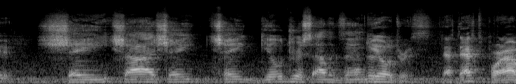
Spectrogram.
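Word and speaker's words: Shai Gilgeous-Alexander: Shea Gildress Alexander.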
